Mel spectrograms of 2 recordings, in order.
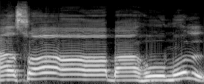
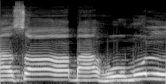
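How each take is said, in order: No difference in how they are said.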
